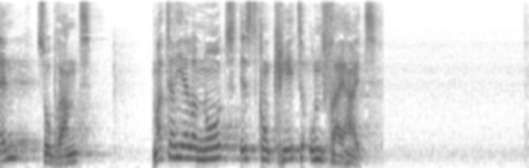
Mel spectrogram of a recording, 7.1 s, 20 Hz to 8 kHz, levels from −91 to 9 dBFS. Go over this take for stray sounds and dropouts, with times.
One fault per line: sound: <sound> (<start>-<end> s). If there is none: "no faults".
no faults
